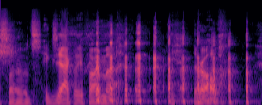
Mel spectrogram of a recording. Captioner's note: laughs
